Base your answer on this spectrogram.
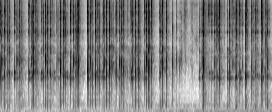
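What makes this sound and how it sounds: Fingernails tap rapidly on the rim and lid of a small, hollow, handheld gold heart-shaped metal candle tin with a paper label on the lid. The taps come in quick bursts of bright, tinny clicks with almost no ring, pausing briefly in the middle before resuming.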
